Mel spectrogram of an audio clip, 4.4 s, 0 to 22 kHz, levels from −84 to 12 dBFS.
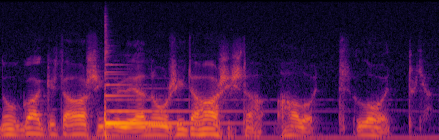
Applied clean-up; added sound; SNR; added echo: none; Dishes, pots, and pans; 2 dB; none.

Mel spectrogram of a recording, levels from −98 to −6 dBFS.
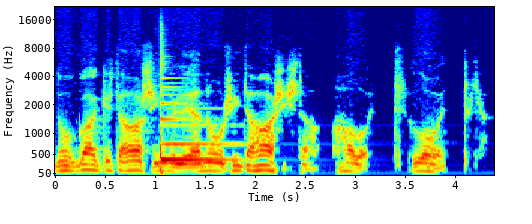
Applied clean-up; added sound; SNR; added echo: classical method spectral subtraction.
